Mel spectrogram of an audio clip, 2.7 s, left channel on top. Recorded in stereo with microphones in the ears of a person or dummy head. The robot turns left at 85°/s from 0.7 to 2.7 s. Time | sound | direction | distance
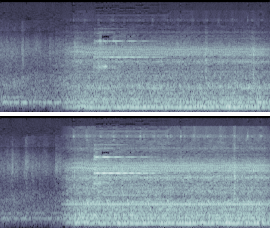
0.9 | a bell | 50° right | 6.5 m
